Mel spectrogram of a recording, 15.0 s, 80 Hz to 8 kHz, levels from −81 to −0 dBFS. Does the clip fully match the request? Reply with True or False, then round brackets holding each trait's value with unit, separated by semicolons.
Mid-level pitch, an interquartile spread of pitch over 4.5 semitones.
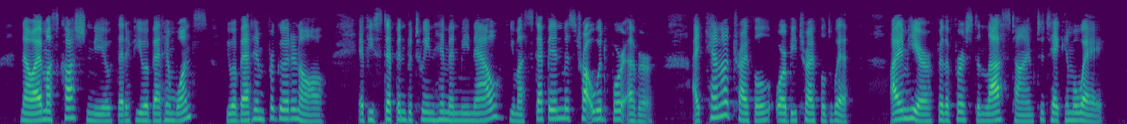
False (175 Hz; 3.3 semitones)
